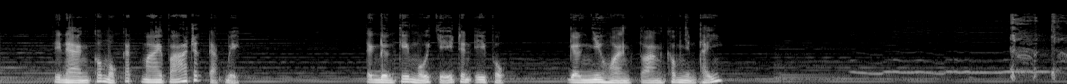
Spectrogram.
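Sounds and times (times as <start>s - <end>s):
speech: 0.5s - 2.6s, 3.6s - 7.3s
woman coughing: 10.1s - 10.6s.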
